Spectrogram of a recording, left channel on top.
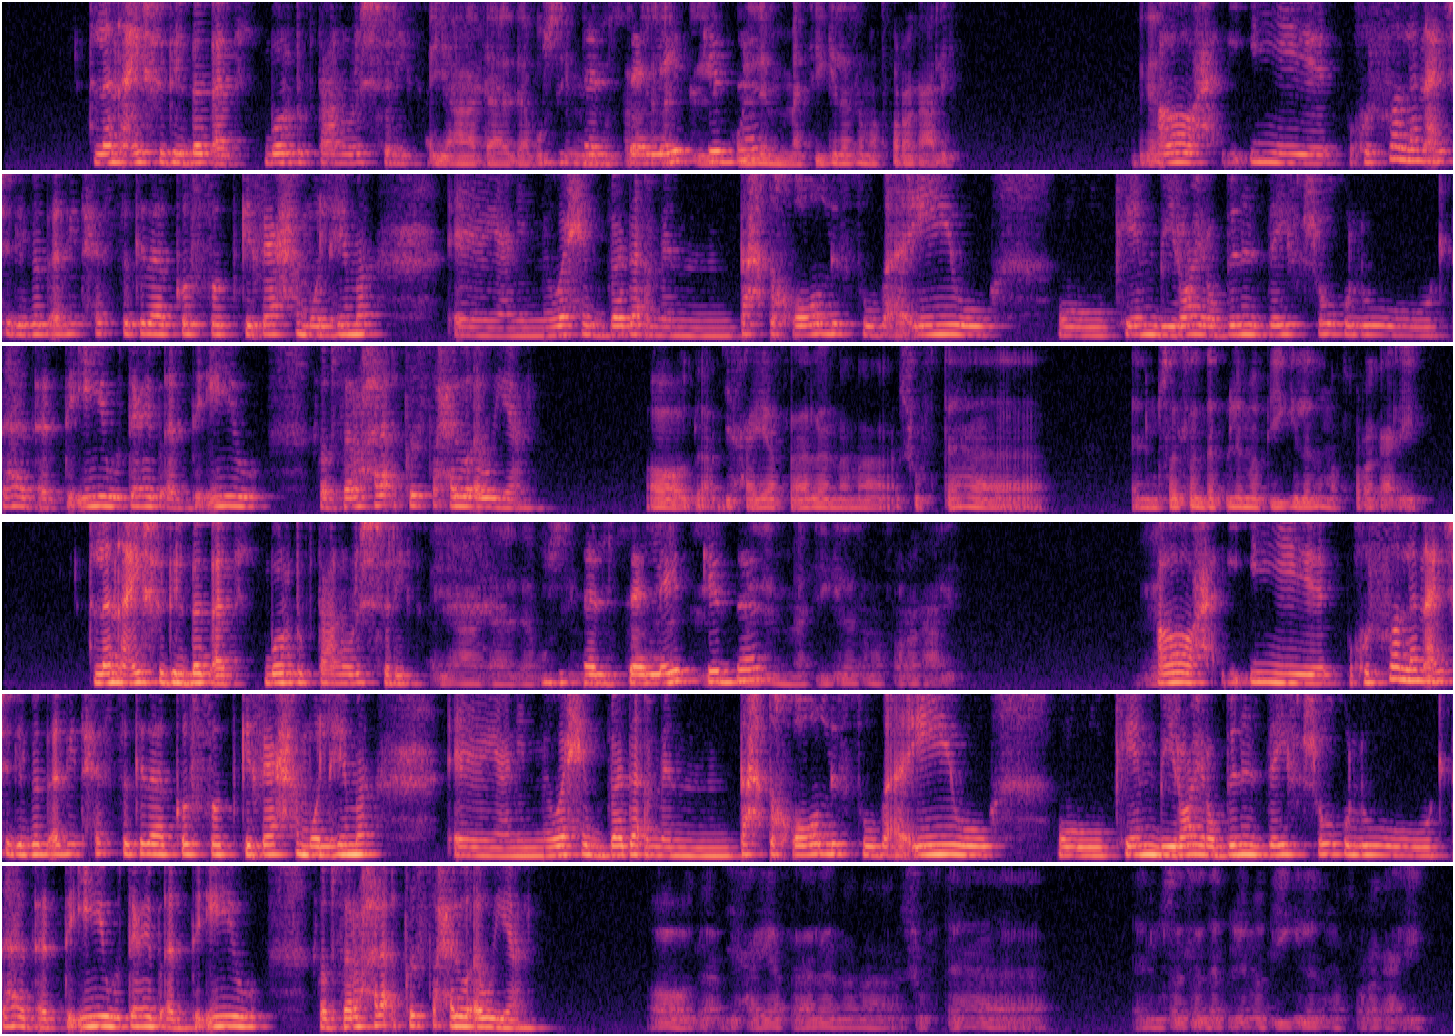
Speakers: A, on the right; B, on the left.
A: لن اعيش في جلباب ابي برضو بتاع نور الشريف
B: يا ده ده بصي
A: مسلسلات
B: من المسلسلات اللي
A: كده
B: كل ما تيجي لازم اتفرج عليها بجد
A: اه حقيقي وخصوصا لن اعيش في جلباب ابي تحس كده قصة كفاح ملهمة آه يعني ان واحد بدأ من تحت خالص وبقى ايه و... وكان بيراعي ربنا ازاي في شغله واجتهد قد ايه وتعب قد ايه و... فبصراحة لا قصة حلوة قوي يعني
B: اه لا دي حقيقة فعلا انا شفتها المسلسل ده كل ما بيجي لازم اتفرج عليه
